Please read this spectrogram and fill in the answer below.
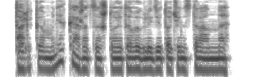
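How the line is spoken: Quiet question. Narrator (Russian): тихо спросила Лора

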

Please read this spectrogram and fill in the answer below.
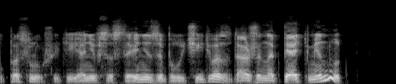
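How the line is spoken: Offended. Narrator (Russian): Чарли обиженно заявил

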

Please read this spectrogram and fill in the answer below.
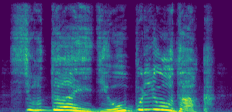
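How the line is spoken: Yelling. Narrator (Russian): заорал Джим

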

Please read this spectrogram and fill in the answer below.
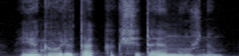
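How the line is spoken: Muttering. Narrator (Russian): пробормотал Тарья

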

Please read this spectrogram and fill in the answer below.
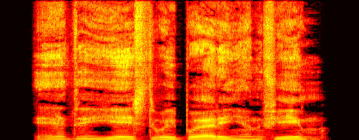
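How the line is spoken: Unpleasant growling voice. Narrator (Russian): прорычал довольно неприятный голос

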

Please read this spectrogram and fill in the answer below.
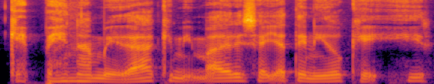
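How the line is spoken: Sudden sobbing. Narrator (Spanish): sollozó Jorge de pronto

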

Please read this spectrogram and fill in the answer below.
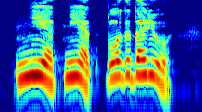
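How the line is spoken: Forced smiling. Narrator (Russian): выдавила улыбку

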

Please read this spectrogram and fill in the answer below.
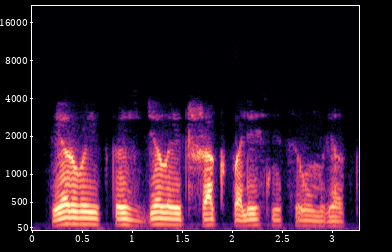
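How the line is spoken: Quiet. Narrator (Russian): сказал негромко

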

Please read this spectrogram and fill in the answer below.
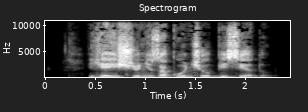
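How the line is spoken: Gloomy. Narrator (Russian): также мрачно произнес

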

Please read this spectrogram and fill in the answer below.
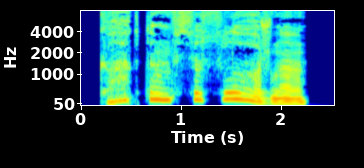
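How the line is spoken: Drawling. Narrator (Russian): протянула Элен

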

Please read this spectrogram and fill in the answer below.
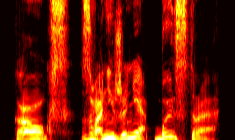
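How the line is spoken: Roar. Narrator (Russian): проревел Симмонс

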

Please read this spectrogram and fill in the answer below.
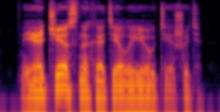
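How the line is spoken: Angry interruption. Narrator (Russian): сердито перебил друга Тед

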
